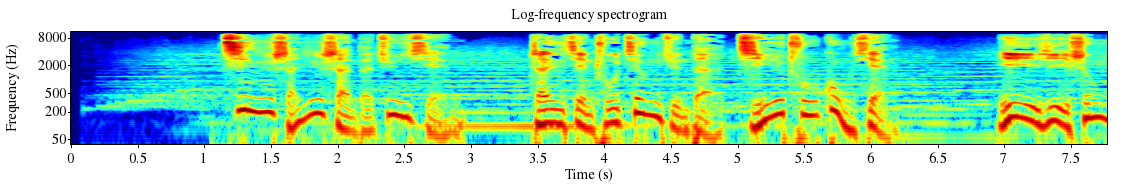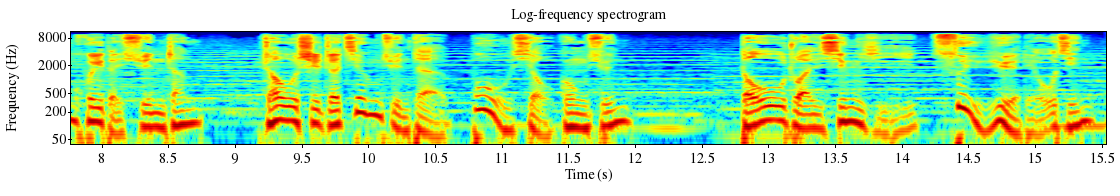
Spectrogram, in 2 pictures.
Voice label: 男 专题; 兴国将军

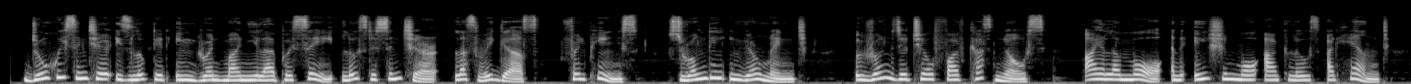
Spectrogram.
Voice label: 女 英文; 菲律宾-马尼拉东辉国际

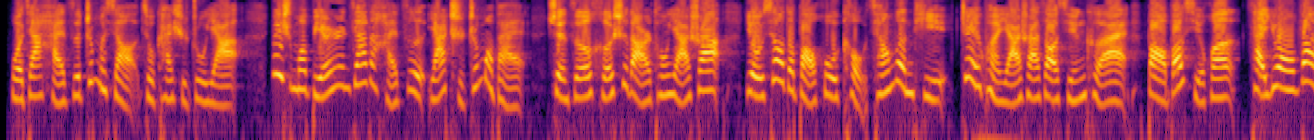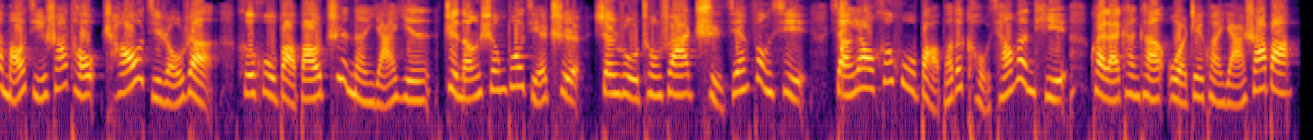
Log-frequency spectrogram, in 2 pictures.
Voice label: 女 抖音视频配音 牙刷

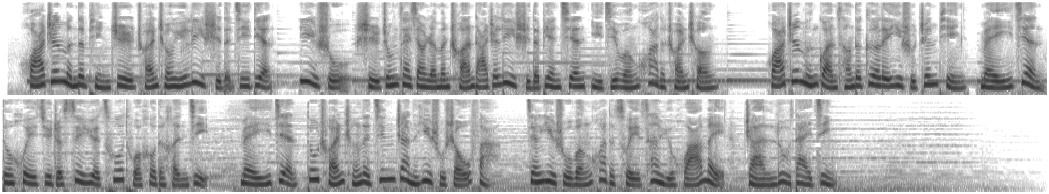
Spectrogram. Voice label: 女 纪录片 沉稳大气

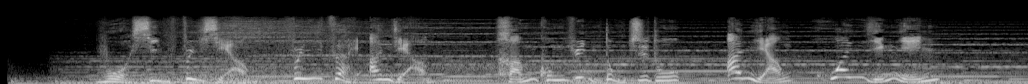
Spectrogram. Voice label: 男 广告 形象广告; 安阳

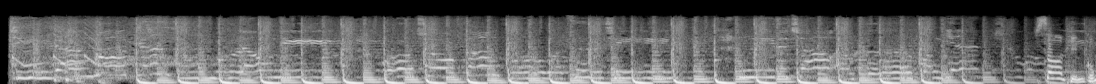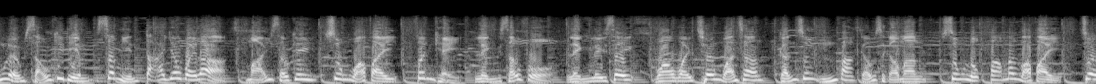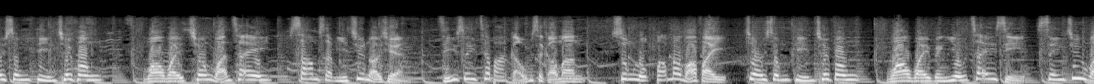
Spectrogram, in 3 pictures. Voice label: 男 粤语 促销; 手机

